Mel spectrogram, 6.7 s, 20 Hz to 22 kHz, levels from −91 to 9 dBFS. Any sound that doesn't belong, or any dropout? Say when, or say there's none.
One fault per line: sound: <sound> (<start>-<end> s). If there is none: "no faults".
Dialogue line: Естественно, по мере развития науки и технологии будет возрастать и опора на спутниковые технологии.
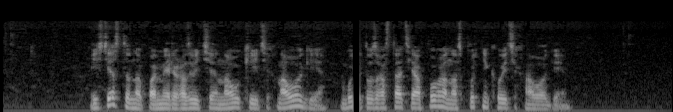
sound: dropout (3.5-3.6 s)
